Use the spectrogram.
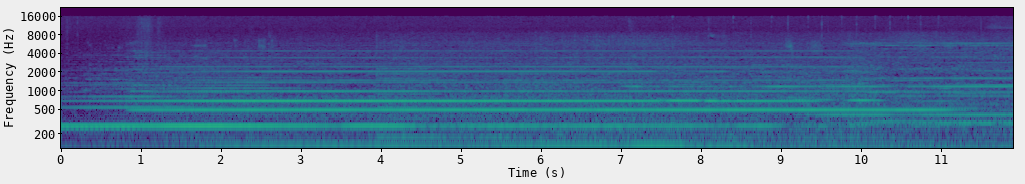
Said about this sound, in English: But the point is it makes you very aware of that. It amplifies these tiny little shifts and makes it kind of sound like you're in a terrifying, creaky boat or something.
